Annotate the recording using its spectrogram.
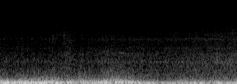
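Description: Low, uneven rumble of wind buffeting the microphone and road noise from a moving motorbike.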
